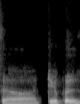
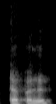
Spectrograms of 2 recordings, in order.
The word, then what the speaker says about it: tuple: You can pronounce it as tuple or tuple, set, and dictionary.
